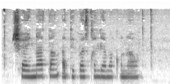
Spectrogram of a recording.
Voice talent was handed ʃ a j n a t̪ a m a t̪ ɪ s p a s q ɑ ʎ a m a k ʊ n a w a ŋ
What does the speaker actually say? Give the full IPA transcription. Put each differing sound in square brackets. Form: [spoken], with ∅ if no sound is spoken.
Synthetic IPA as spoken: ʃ a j n a t̪ a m a t̪ ɪ [∅] p a s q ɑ ʎ a m a k ʊ n a w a ŋ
